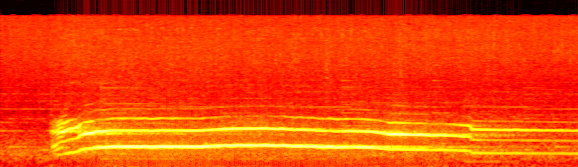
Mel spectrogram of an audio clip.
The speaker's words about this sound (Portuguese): E ele solta mais um uivo dessa vez. Ele fica nas duas patas e começa a uivar.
